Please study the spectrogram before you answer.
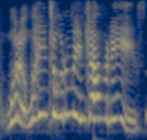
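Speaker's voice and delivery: high, rapid baffled protest; incredulous. Retold or imitated. Streamer replays own reply to a man speaking Japanese, incredulous. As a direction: blurt it out high and fast, exasperated.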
